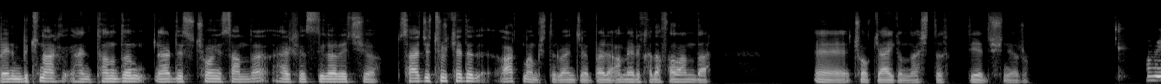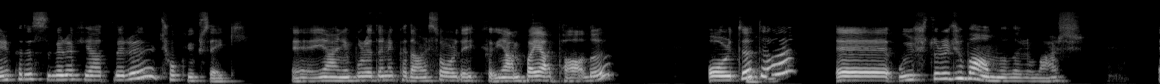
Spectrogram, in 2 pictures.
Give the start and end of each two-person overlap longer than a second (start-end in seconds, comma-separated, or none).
none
